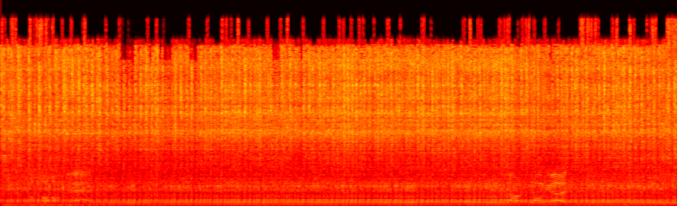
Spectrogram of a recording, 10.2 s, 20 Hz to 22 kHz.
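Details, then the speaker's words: 1975 Yamaha RD350 two-stroke, sat 4 years, started on second kick with choke off: steady buzzy fast idle, even beat, no misses or stumbles, no leaks; normal running. "no leaks whatsoever either it really started up second kick"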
